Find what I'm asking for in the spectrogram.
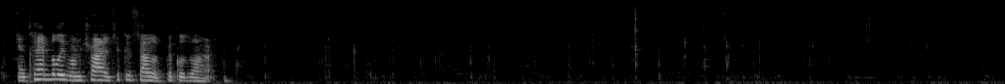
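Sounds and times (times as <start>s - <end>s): person chewing with crunches: 2.1s - 10.0s.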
